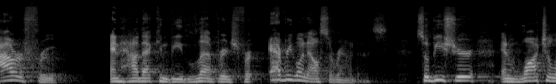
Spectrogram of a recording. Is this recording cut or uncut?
uncut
